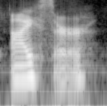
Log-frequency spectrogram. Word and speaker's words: Æsir: I think I said Æsir, so it's pronounced Æsir.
